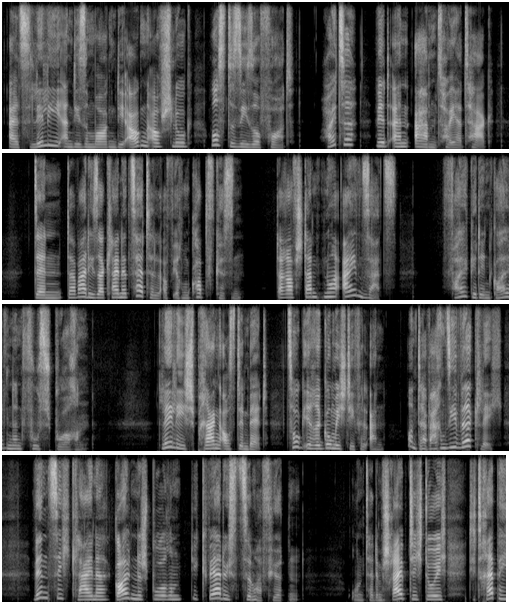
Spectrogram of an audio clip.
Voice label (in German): Hoerprobe Kinderbuch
